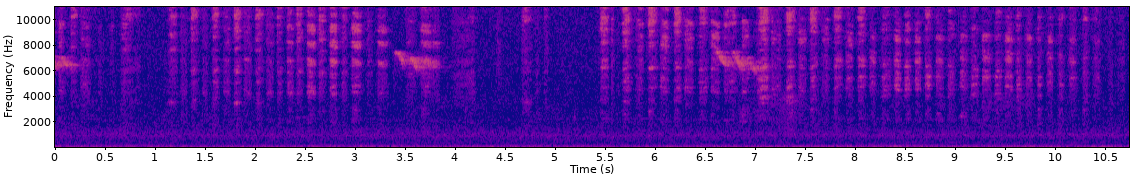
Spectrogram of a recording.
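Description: A hand strokes and scratches a light-colored charcoal pencil or blending stump across a sheet of white drawing paper clipped to a wooden easel outdoors, the paper flat and backed by a board, while shading a leaf sketch. Soft, steady scratchy rasps repeat in bright bursts throughout over a constant low rumble, with a few brief high tonal chirps at intervals.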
